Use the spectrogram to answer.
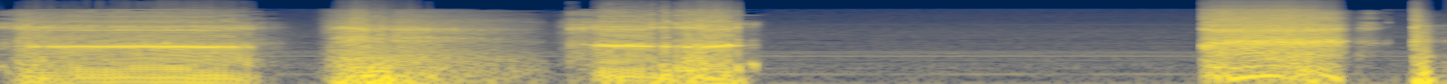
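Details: Snoring: very loud, coarse, snorting, gurgling snores in a rapid burst, followed by a pause and another loud snort.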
